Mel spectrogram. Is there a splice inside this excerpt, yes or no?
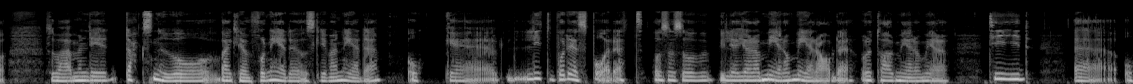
no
